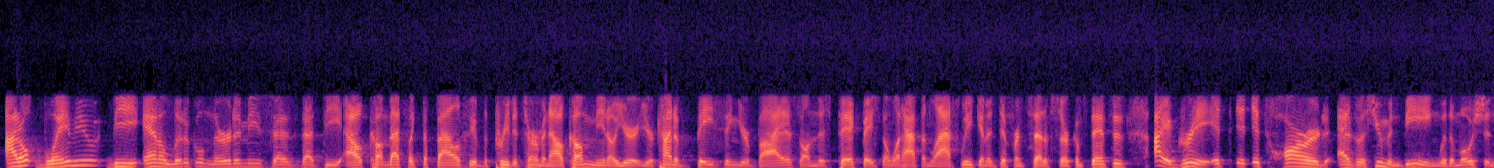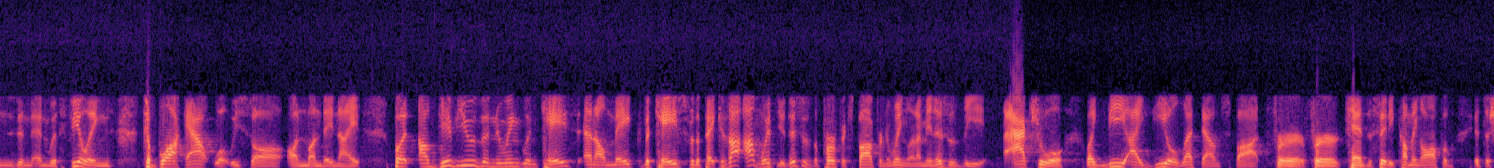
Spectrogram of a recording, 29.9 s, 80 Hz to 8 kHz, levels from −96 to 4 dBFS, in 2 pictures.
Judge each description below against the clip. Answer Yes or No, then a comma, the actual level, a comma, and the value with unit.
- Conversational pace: No, fast, 235 wpm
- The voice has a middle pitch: No, low, 130 Hz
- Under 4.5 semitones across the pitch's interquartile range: No, average, 4.8 semitones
